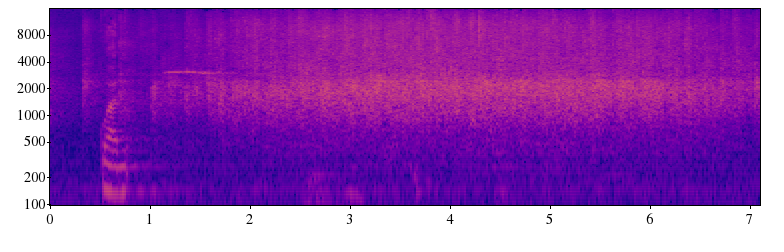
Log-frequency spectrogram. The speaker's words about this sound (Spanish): Me uno a esa ovación.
